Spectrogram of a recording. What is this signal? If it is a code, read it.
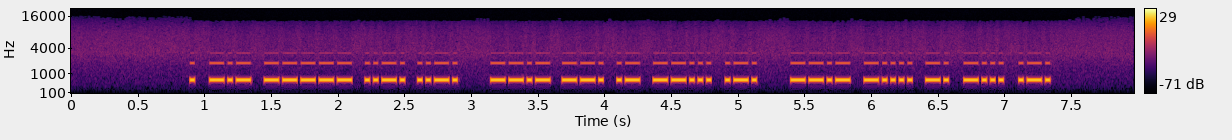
Morse code, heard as a keyed tone, hand-sent with a paddle, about 38 wpm, 640 Hz. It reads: EK0FF QGA7R Q6NBR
